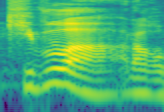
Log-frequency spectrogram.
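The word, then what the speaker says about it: גבעה: 이 산이라고 번역한 이 단어는 히브리어로 어떻게 읽냐면 이렇게 읽습니다. 기브아라고 읽습니다.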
